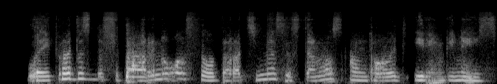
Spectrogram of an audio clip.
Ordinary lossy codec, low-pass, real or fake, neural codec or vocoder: Opus, 16 kbps; 14.4 kHz; fake; codec, 44.1 kHz, 0.9 kbps, DAC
